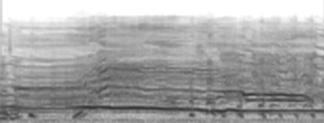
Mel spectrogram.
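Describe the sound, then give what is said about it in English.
A person voices the monster King Modo screaming after being stabbed in a weak point of his armor: a long, strained, loud scream, rising in pitch partway through and holding a raw, wavering tone for about four seconds without pause. “Modo screams.”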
